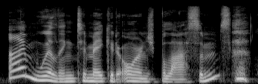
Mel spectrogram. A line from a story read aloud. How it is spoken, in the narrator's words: laughed the young fellow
